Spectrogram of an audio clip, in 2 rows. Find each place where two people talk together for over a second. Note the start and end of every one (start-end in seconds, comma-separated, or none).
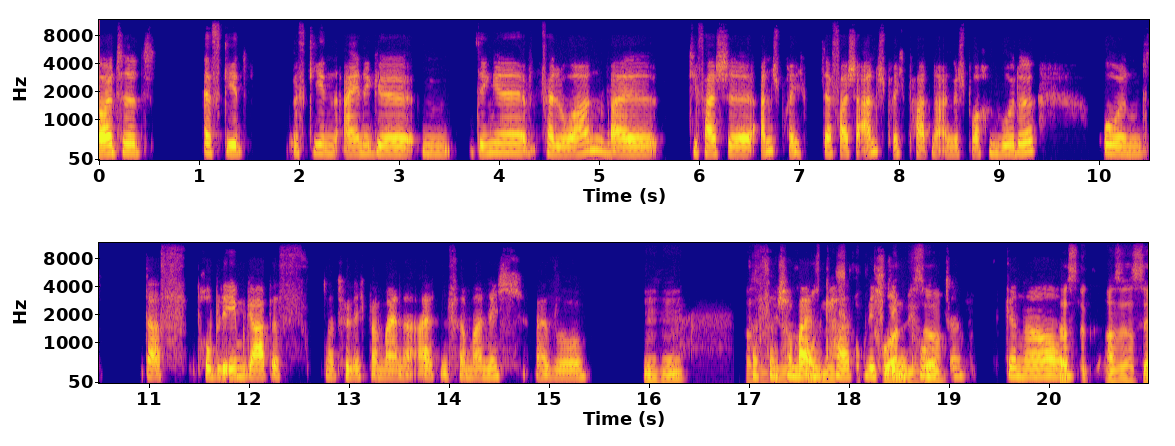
17.0-19.0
